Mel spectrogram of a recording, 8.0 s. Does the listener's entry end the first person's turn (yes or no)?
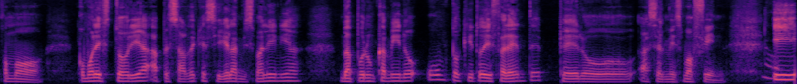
no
